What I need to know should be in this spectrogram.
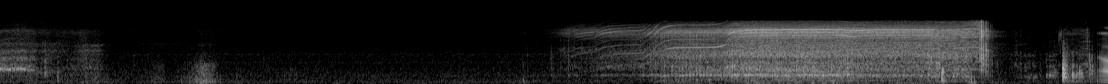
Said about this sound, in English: We'll drill a hole in here.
